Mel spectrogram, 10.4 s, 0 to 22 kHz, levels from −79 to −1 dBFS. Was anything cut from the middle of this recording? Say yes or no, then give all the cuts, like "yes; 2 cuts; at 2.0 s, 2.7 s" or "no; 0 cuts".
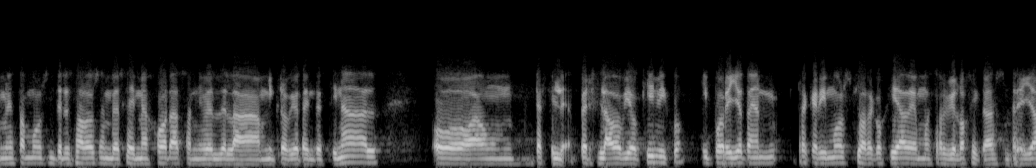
no; 0 cuts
